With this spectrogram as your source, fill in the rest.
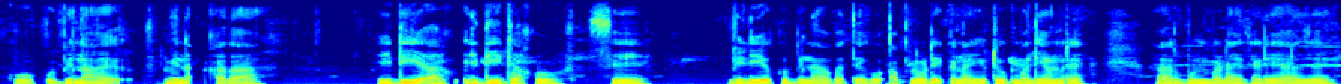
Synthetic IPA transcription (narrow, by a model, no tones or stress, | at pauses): kɔkɔbina̰minaʔkad̪aʔa | id̪iaid̪iɾakɔsɛ | bʱiɖijokɔbinawkat̪ɛ̰ʔkɔʔaplɔɖɛt̪ʔ̚kanajuʈjubmad̪ʱjɔmɾɛ | aɾbunbaɽajd̪ʱaɽɛjaʔad͡ʒɛ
